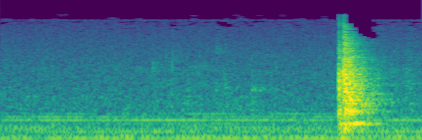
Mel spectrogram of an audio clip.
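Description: Cork popping out of a bottle of sparkling wine: a single sharp pop with a brief hiss, near the end of an otherwise quiet stretch.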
